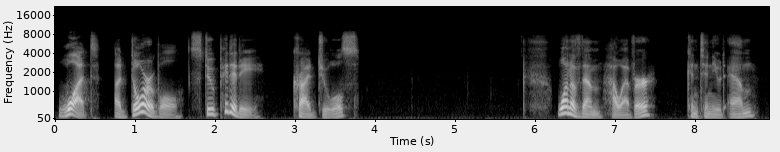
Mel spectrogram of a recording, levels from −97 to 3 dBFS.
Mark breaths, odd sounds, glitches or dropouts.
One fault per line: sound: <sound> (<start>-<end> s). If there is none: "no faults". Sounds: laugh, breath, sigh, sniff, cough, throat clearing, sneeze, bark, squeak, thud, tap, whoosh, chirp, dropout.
no faults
